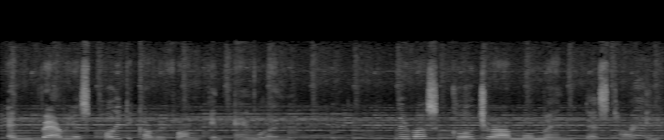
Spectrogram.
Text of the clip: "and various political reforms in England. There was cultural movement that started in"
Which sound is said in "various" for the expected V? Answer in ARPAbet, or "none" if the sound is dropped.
V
